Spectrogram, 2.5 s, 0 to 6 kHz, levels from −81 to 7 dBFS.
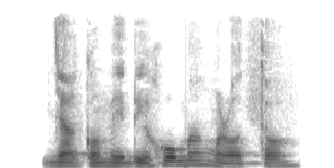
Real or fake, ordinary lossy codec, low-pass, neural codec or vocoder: real; MP3, 32 kbps; 5.4 kHz; none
